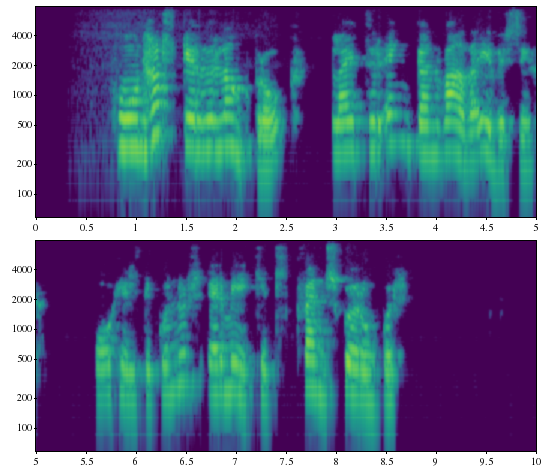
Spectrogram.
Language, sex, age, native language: Icelandic, female, 50-59, Icelandic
